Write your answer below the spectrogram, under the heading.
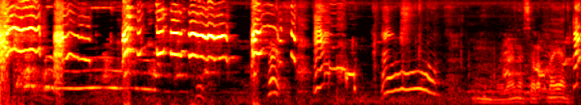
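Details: White teacup Pomeranian stud male during his first stud session in Mangaldan, Pangasinan; loud, high, tonal whines that slide up and down in quick succession, ending in lower, wavering whimpers, with music faintly behind.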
